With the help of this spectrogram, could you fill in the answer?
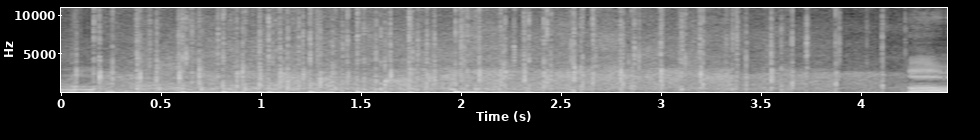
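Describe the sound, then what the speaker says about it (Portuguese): Dense applause from a small audience greets the guests of a podcast, with rapid overlapping claps close by for about four seconds before a voice cuts in at the end. "palmas para elas, gente"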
